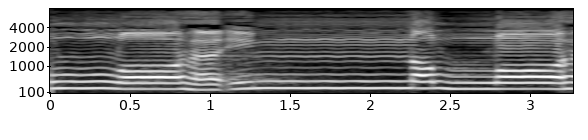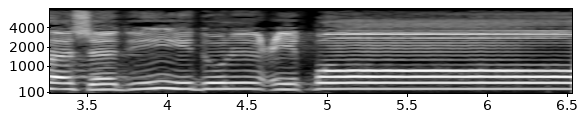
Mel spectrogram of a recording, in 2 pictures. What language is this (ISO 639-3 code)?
ara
